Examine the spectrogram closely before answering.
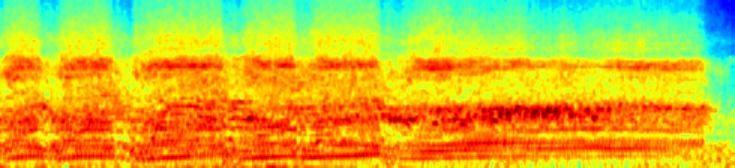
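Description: Car engine revving in about three rising pulls, the last one longest and cutting off near the end, over a steady high squeal of spinning tires.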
